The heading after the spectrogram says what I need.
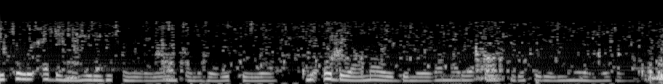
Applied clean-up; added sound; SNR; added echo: classical method spectral subtraction.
